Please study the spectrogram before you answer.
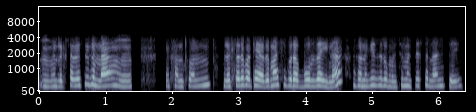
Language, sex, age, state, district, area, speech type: Bodo, female, 18-30, Assam, Udalguri, urban, conversation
